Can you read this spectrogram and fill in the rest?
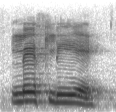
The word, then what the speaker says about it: Leslie: Leslie, ajá.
